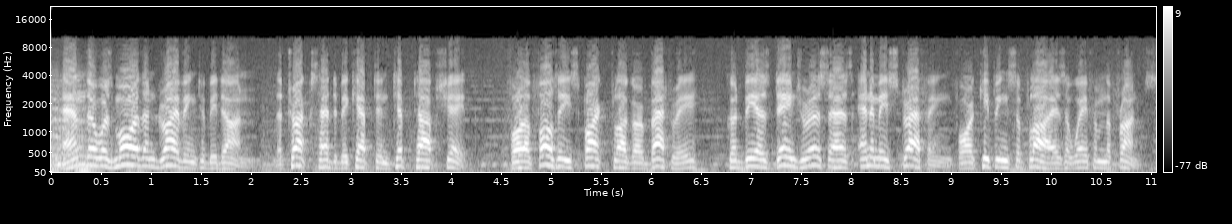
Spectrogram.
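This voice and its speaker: A man's fairly high-pitched voice at a moderate pace with ordinary pitch variation, music in the background. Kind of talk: World War II newsreel narration. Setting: vintage newsreel recording. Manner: authoritative, brisk.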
